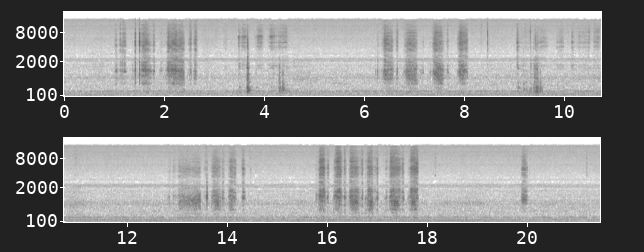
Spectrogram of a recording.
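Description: A paintbrush dabs and brushes softly against canvas.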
